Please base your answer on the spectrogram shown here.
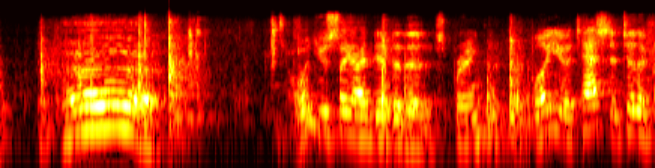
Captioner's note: yawns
